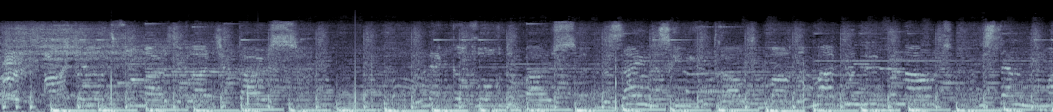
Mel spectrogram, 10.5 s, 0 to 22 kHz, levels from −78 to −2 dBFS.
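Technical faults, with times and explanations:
1.11–1.13 s, 2.47–2.60 s, 3.55–3.73 s, 6.15–6.17 s and 8.03–8.05 s, loud pop: seven sharp pops in five bursts rise roughly 15 dB above the sound. The second and third are doubled, two pops in quick succession, and the rest are single. Each is a brief electrical pulse added on top, likely from a plug, switch, static or driver glitch. The sound continues unbroken underneath, which distinguishes these from dropouts or edit clicks that interrupt it.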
